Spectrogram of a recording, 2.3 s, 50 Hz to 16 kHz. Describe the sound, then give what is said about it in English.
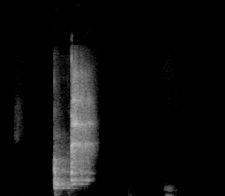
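A different set of dice, rolled in a tabletop role-playing game for a natural 20, rattle and clatter in one short, fairly loud burst, followed a moment later by a single soft knock as they settle. No one speaks. “I'm going to use different dice.”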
